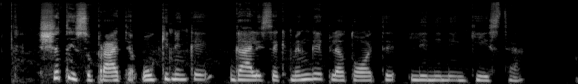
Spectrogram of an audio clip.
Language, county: Lithuanian, Vilnius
